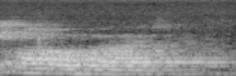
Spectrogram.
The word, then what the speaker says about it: hour: अब देखो HOUR ओवर, HOUR, इसे हॉवर नहीं बोलेंगे, इसे क्या बोलेंगे, क्योंकि इसमें जो H होगा ये साइलेंट रहेगा, और इसे बोलेंगे ओवर, ठीक है।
